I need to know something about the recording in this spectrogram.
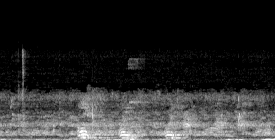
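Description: A woman speaks brightly to a dog nearby.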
